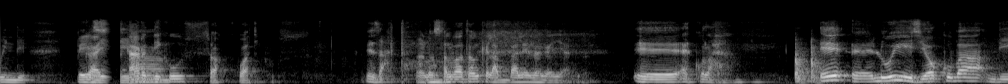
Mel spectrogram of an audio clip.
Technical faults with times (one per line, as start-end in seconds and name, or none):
1.03-1.22 call audio freeze
1.28-1.31 skip ahead
3.10-3.59 jitter buffer slow-down
7.01-9.66 jitter buffer speed-up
